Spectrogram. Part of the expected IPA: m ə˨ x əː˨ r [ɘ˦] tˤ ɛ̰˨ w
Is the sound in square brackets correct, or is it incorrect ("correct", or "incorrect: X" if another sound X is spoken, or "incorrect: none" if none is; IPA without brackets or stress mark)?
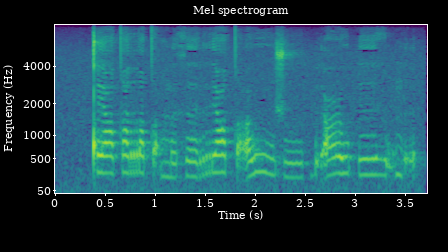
incorrect: ɘː˦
